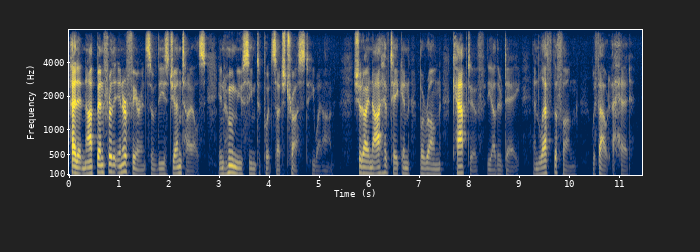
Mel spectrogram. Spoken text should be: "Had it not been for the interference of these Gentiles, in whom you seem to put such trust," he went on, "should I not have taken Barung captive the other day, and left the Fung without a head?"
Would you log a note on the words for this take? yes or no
no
